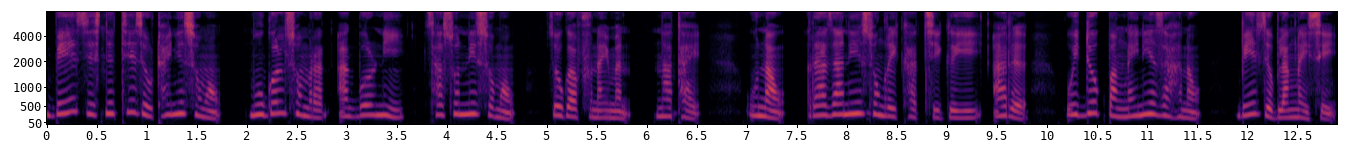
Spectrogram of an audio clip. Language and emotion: Bodo, neutral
